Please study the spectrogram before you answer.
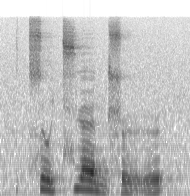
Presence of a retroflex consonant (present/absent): present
